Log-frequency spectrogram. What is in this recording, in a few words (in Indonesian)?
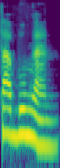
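"tabungan", Indonesian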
